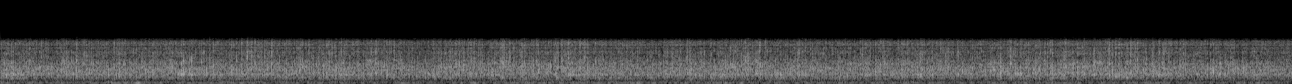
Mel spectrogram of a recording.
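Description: A radio receiver hisses with steady static through its small speaker.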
